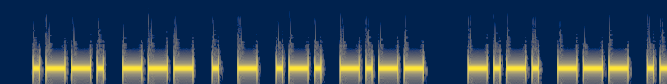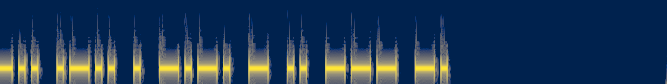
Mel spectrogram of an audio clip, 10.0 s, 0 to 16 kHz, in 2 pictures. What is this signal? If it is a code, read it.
Morse code, heard as a keyed tone, about 25 wpm, 700 Hz. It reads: POETRY COLLECTION
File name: practice / 25wpm / Difficult Words with Hints - 25wpm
